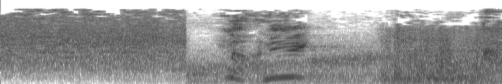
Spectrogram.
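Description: A boy cries out in surprise, heard close.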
